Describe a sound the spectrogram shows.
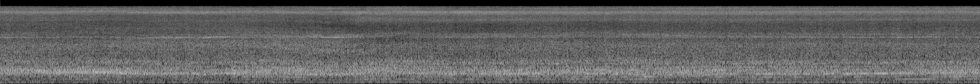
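A small drone's rotors buzz and whine steadily close by.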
